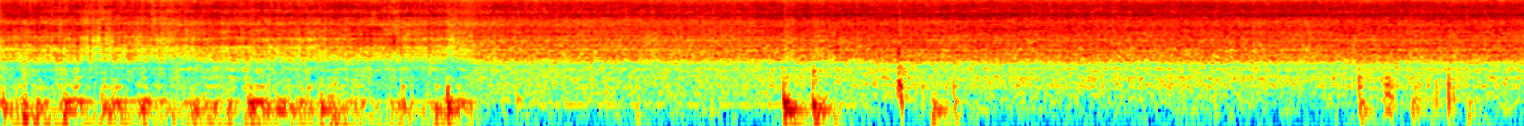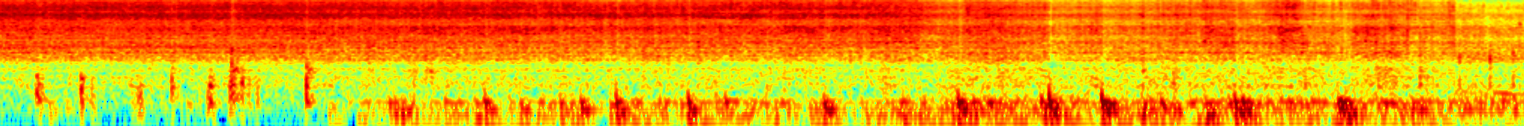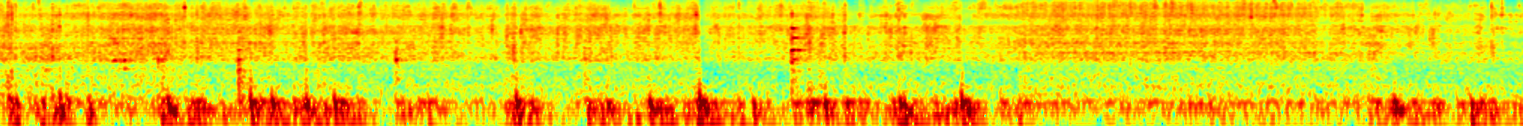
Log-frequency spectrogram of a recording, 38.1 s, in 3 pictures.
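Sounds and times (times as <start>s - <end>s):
vegetables sizzling in a pan: 0.0s - 38.0s
spatula knocking and scraping: 13.0s - 34.0s.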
